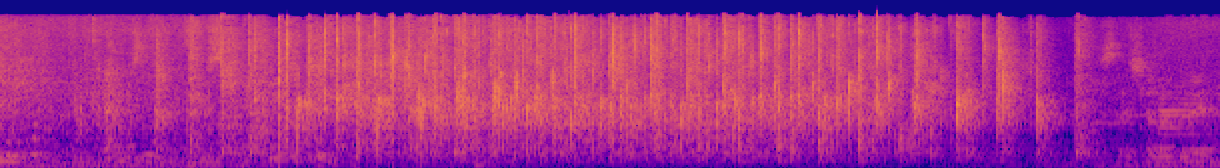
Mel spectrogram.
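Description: An audience claps loudly.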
